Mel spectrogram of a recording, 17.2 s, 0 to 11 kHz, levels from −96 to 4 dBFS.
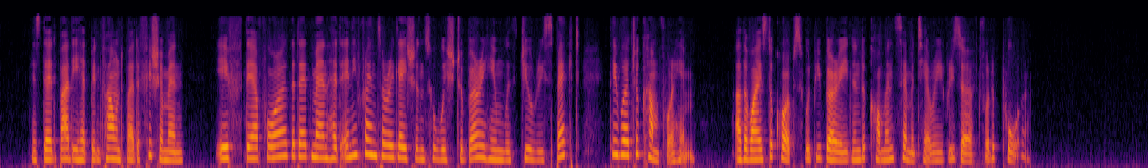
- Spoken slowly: No, average, 165 wpm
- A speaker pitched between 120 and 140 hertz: No, high, 205 Hz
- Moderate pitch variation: Yes, average, 3.9 semitones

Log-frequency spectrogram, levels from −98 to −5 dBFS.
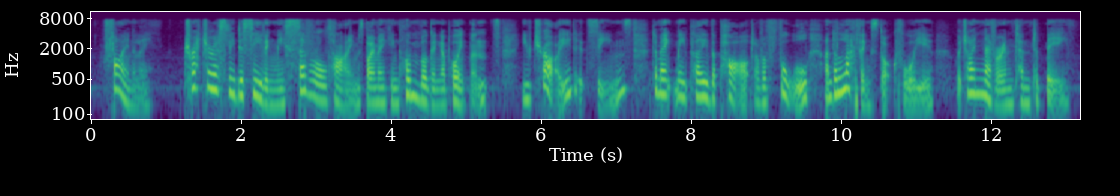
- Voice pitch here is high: Yes, high, 210 Hz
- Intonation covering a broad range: Yes, wide, 6.9 semitones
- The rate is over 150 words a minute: Yes, average, 160 wpm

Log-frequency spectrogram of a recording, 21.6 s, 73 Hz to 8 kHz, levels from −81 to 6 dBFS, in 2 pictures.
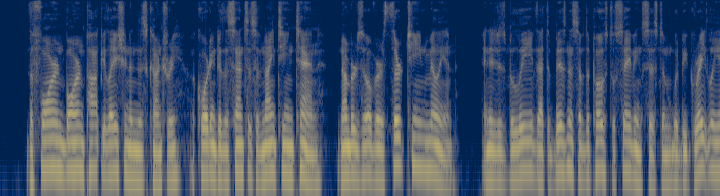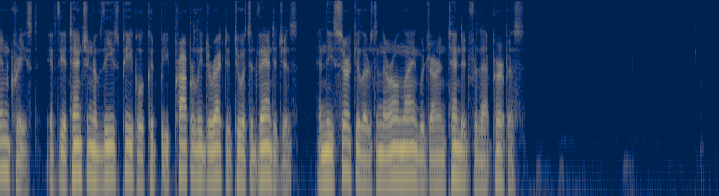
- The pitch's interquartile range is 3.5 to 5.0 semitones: No, average, 3.0 semitones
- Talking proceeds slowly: No, average, 160 wpm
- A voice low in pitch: Yes, low, 115 Hz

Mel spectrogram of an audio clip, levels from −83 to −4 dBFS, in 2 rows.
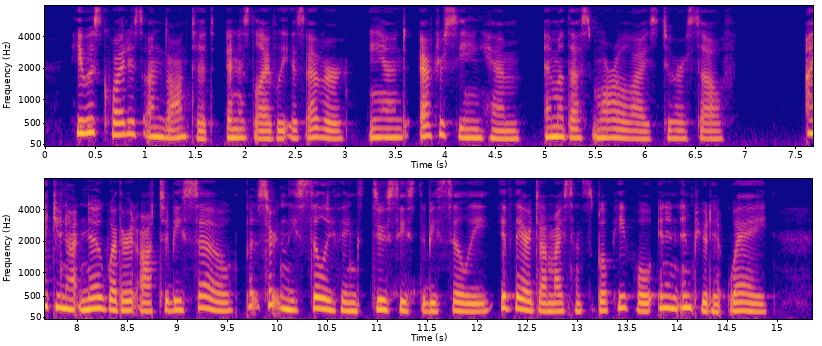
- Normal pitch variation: Yes, average, 3.9 semitones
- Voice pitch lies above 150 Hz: Yes, high, 190 Hz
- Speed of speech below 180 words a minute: No, average, 190 wpm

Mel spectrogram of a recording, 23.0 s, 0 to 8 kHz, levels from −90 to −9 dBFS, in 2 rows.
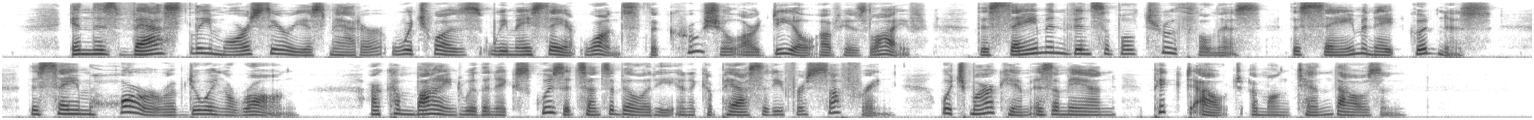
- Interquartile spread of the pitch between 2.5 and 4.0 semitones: No, average, 4.7 semitones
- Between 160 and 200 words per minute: No, average, 145 wpm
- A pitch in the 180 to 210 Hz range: Yes, high, 190 Hz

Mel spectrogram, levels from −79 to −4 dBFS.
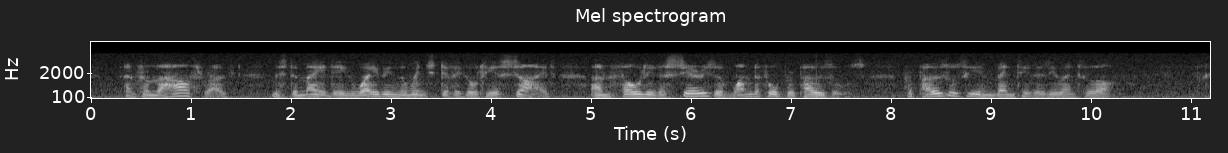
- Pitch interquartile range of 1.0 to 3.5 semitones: No, average, 4.0 semitones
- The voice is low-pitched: Yes, low, 130 Hz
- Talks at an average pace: No, slow, 130 wpm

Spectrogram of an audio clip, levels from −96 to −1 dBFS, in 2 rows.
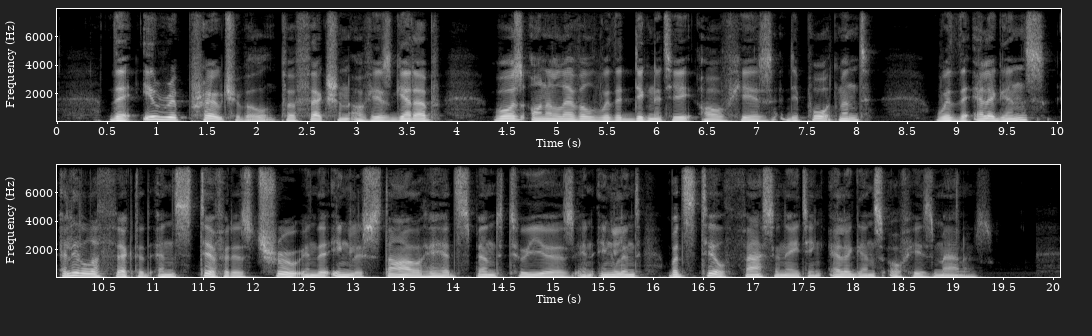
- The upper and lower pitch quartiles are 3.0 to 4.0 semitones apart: Yes, average, 3.6 semitones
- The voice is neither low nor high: No, low, 115 Hz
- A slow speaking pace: Yes, slow, 130 wpm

